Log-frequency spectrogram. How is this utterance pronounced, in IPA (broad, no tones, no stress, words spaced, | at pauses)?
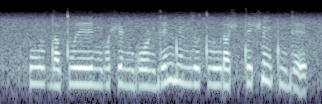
huːldatʷeːŋɡɔʃ eɳŋɡoːɳɡendẽ nzutluɾɐʃteʃ ɾĩtŋɡe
